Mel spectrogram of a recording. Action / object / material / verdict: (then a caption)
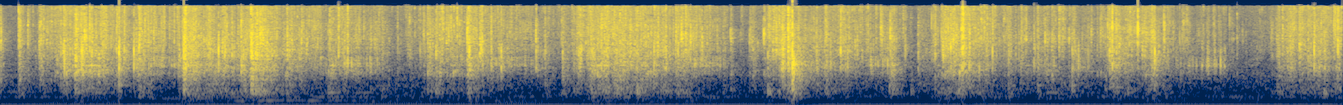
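scrape / rolled soap curls / soap / none. Dry, bright green rolled soap curls are crushed between palms and fingers, breaking into brittle shards that fall onto a wooden board. A dense, bright crunching and crackling runs throughout, punctuated by sharp, crisp snaps with no low rumble.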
